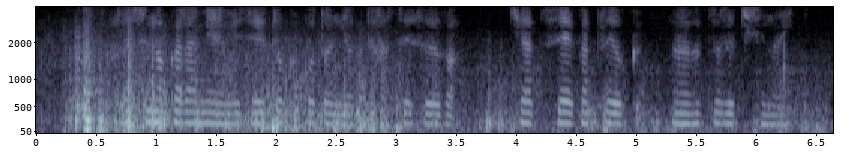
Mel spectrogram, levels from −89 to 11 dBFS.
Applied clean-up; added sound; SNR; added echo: none; Thunder; -3 dB; none.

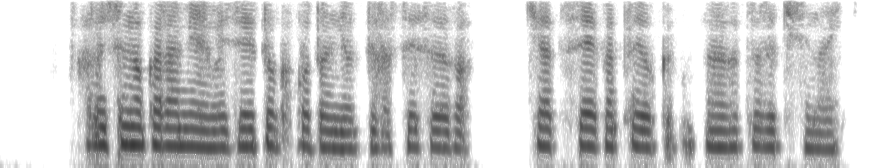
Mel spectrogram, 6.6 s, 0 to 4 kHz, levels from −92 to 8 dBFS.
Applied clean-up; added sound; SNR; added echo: neural mask model Resemble Enhance denoiser.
